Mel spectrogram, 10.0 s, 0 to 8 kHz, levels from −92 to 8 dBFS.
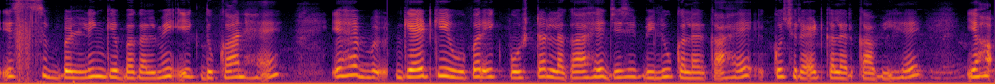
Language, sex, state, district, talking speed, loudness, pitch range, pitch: Hindi, female, Bihar, Bhagalpur, 170 wpm, -20 LUFS, 225-270 Hz, 250 Hz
